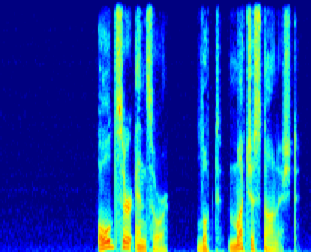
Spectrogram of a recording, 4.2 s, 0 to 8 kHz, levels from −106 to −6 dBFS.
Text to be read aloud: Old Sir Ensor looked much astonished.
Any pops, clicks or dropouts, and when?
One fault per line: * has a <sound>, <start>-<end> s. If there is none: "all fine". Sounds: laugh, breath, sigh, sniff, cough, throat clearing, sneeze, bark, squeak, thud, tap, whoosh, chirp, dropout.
all fine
